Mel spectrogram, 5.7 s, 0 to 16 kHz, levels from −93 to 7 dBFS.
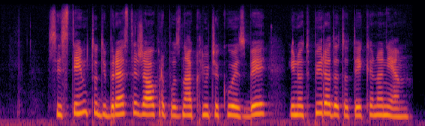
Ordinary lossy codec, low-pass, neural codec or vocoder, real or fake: AAC, 96 kbps; 14.4 kHz; vocoder, 44.1 kHz, 128 mel bands, Pupu-Vocoder; fake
